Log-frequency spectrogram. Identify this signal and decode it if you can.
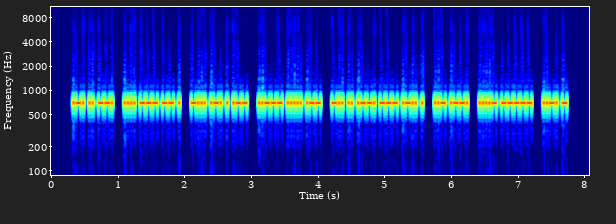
Morse code, heard as a keyed tone, about 52 wpm, 700 Hz. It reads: RIG HOME BREW 25W DIPOLE UP 40 FT
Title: K1USN SST QSO Practice 50wpm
